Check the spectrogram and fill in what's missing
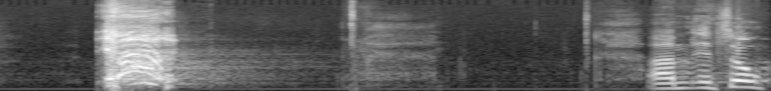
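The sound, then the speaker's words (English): A single loud cough bursts out, followed by a softer catch of breath and a short voiced throat sound, over a faint steady hum. “I'm going to cough here.”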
